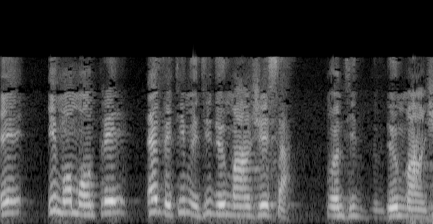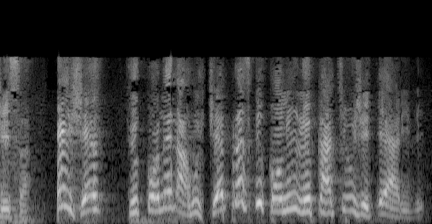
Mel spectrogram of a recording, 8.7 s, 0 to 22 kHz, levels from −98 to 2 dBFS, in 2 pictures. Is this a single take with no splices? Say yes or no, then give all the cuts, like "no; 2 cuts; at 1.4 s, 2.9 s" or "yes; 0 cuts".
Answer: no; 2 cuts; at 4.8 s, 6.4 s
